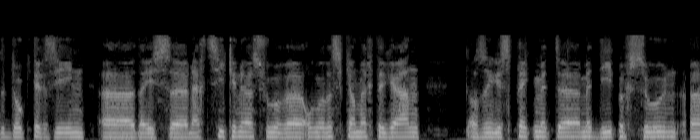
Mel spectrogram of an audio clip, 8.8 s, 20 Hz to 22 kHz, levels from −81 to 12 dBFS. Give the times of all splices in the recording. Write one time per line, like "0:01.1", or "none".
0:01.2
